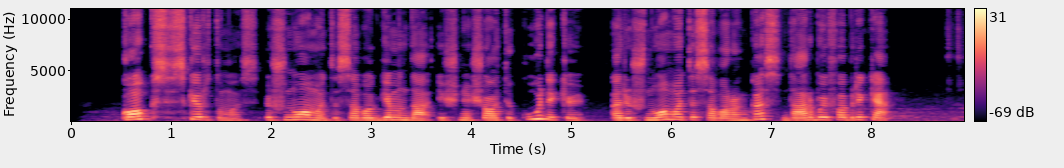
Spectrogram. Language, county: Lithuanian, Vilnius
